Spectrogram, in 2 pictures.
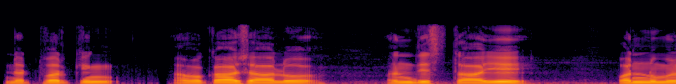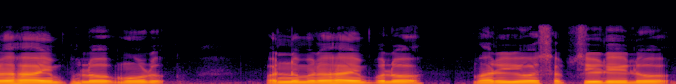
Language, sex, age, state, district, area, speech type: Telugu, male, 45-60, Andhra Pradesh, Annamaya, rural, spontaneous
